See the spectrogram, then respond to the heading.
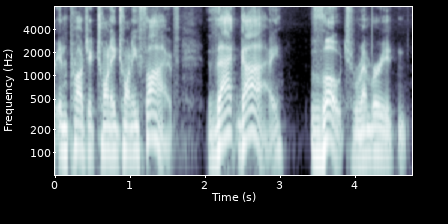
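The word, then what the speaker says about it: Vought: Project 2025 that guy vote remember v u g HT I think he pronounces it Vote or vote he has real control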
